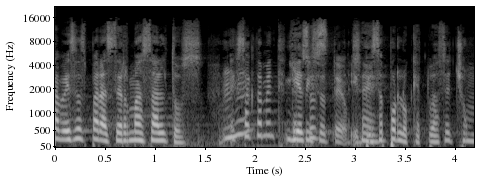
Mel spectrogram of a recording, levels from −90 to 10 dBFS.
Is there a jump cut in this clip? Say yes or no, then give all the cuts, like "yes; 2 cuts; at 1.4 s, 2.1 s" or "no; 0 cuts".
yes; 2 cuts; at 1.6 s, 3.0 s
